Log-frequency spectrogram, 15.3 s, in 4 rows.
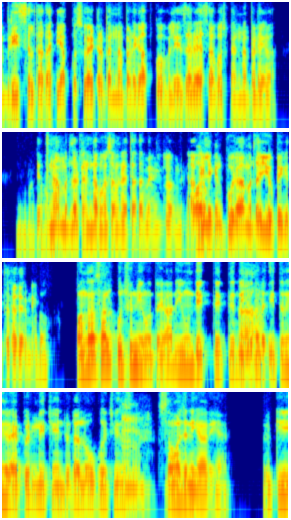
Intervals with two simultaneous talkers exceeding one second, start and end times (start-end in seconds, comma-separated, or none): none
